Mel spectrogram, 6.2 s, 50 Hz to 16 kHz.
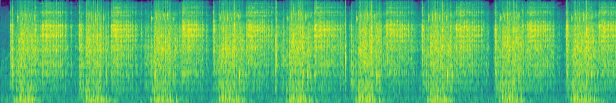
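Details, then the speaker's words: Two-stroke string trimmer that only runs with the throttle held and dies as soon as the throttle is released, started with choke and primes: short surges about every 0.7 s, dying back each time; hard starting, rough running, needs repair. "i can only hold the throttle down second i let off of the throttle it dies um so i'll demonstrate that"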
